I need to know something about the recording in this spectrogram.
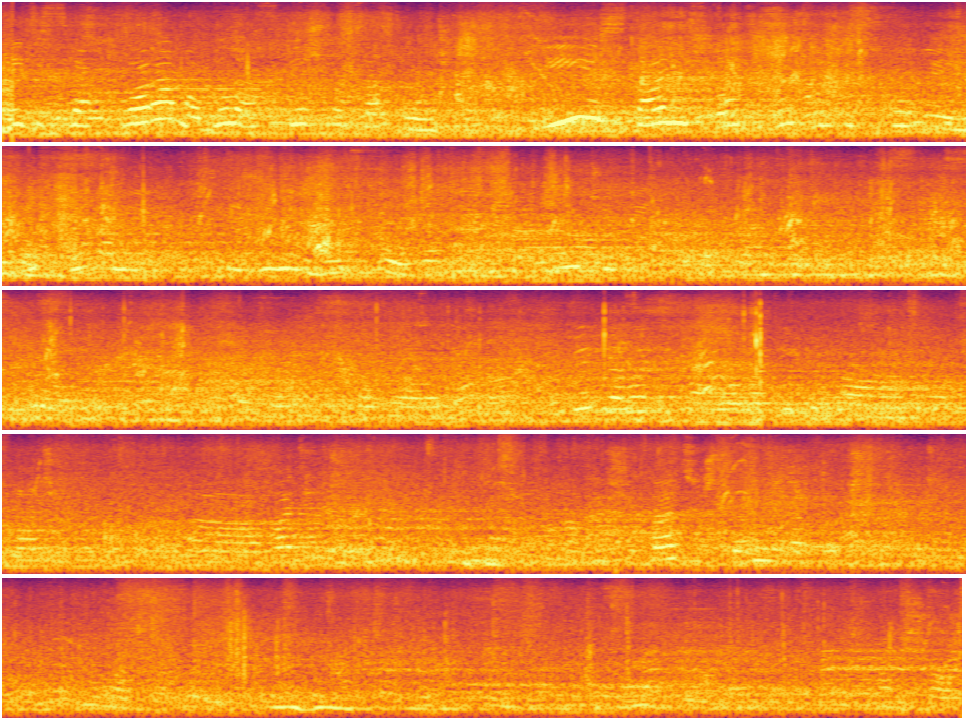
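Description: A crowd of adults murmurs and talks in a large echoing hall.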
